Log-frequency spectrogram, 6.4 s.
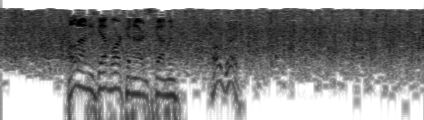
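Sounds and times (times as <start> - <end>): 
speech: 1.0 - 3.8
audience applause: 1.0 - 6.3.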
